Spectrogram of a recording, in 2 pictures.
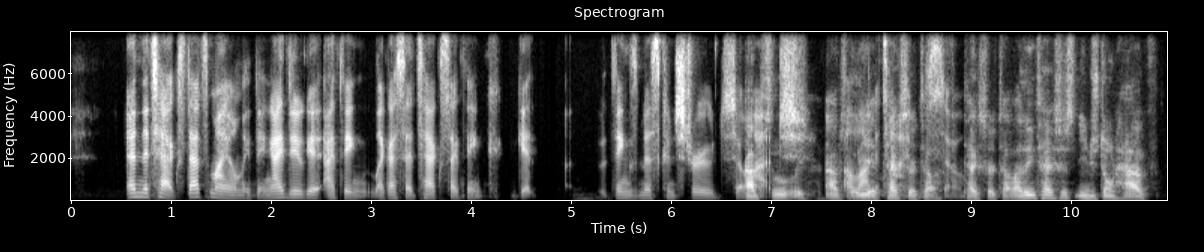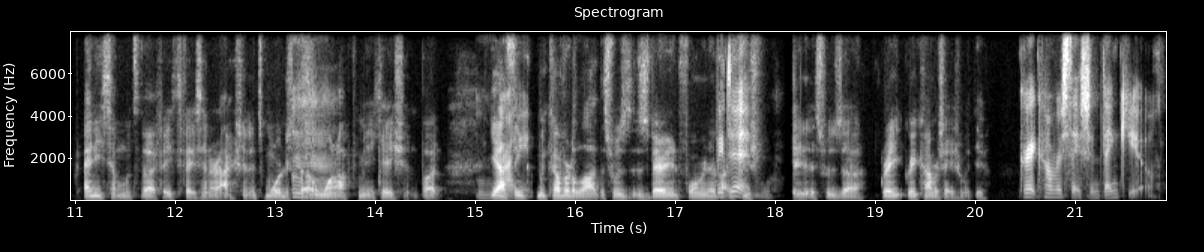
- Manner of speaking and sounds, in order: other background noise; tapping
- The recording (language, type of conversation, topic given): English, unstructured, How does technology affect the way people communicate?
